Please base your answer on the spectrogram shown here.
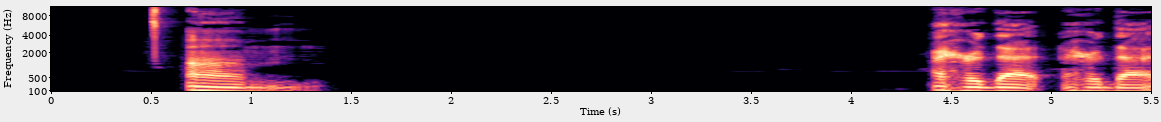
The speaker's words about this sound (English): I heard that tongue click.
